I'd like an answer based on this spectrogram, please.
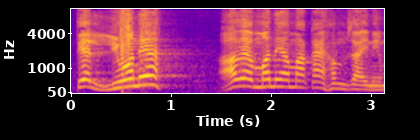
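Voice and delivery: put-on the old woman snapping to be left alone; irritated snap. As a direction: shove him off. Old woman snaps back.

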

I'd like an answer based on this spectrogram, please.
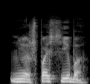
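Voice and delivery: usual speaking voice

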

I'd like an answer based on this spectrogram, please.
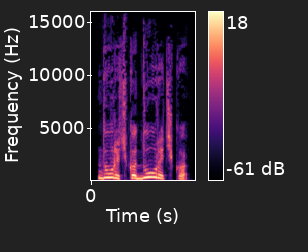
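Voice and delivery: mild mock scolding; repeating insistently. A narrator's reading. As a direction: keep chanting it fondly. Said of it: "твердила Анаит".

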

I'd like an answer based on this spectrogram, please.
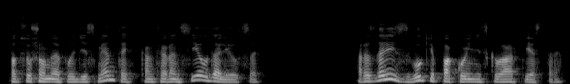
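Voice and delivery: plain reading voice

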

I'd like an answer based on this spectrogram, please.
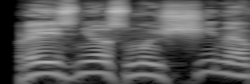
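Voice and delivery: ordinary delivery, nothing marked

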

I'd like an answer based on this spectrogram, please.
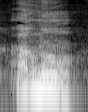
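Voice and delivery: Armand cried out high and loud in alarm; captain crying out to his freezing colonel, alarmed. Acted. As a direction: call his name in sudden fear, high and loud. Captain calls the dying colonel.

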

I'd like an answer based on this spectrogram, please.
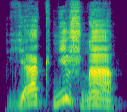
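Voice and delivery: high, drawn-out haughty insistence; indignant yelling child. A narrator's reading. Little princess asserts her rank, high and indignant. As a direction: stretch it out like an offended princess. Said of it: "хватит вопить".

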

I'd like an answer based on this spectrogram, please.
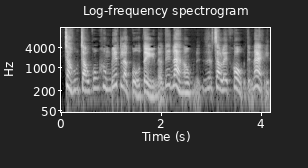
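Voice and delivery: high voice on the verge of tears; tearful. A narrator's reading. Granddaughter-in-law tells neighbors what happened, tearful. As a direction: explain while fighting back sobs. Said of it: "mếu máo".

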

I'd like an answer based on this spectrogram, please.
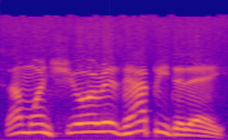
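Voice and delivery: loud, high cabbie remark; cab driver. A narrator's reading. Driver remarking on Richard's big tip, loud and high. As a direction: comment loudly, like a cabbie. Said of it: "said the driver".

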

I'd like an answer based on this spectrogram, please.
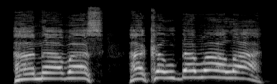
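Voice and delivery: high, slow shriek. A narrator's reading. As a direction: screech the accusation. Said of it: "завизжал он".

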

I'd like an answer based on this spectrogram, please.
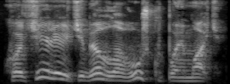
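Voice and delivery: loud, eager monk voice; eager chatter. Acted. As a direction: blurt it out gladly. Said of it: "обрадованно затараторил он".

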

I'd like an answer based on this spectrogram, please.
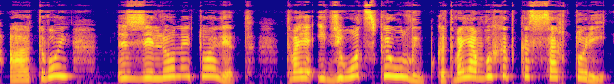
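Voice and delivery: high, mounting list of grievances; indignant counter-attack. A narrator's reading. Shérigo throws madame's faults back at her, indignantly. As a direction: fling each accusation back, pitch soaring. Husband flings counter-accusations in quarrel.

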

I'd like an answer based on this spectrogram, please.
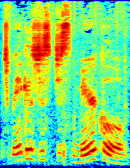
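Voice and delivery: loud, high-pitched dopey enthusiasm; mock naive wonder. Man parodies his old idea of Jamaica, mock naive wonder. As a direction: gush it big, slowing on "magical fairyland".

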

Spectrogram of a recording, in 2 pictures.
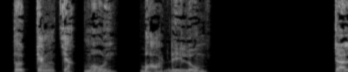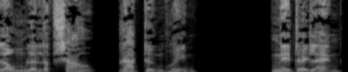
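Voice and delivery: plain reading voice

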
